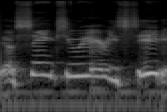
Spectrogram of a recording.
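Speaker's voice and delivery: very high, complaining, whiny voice. Imitating someone heard whining in a video, mock whine. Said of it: "you just hear this whine".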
